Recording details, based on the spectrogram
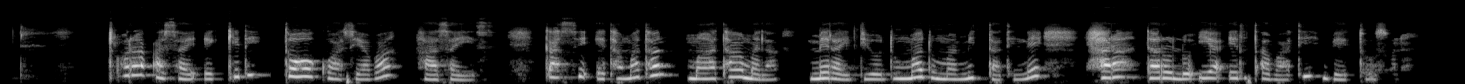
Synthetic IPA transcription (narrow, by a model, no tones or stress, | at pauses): t͡ʃʼɔɾɐʔɐsɐjɛkʼːɪd̪ɪt̪ɔhɐkʊasɪjabaː | haːsɐje̞ːs | kʼɐsːɪʔɛt̪ʰɐmɐt̪ɐnmaːt̪ʰaːmɐlɐ | mɛɾɐjd̪ɪjɔd̪ʊmːɐd̪ʊmːɐmɪt̪ːɐt̪ɪnːɛhɐɾɐd̪̥ɐɾɔlɔʔɪjɐʔɪɾt̪ʼːɐbaːt̪ɪbe̞ːt̪ʰːo̞ːsɔnɐ̥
